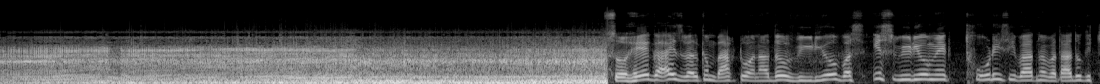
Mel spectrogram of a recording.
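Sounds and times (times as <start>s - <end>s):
heavy low rumble: 0.0s - 6.1s
motorcycle engine running at speed: 0.0s - 6.1s.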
